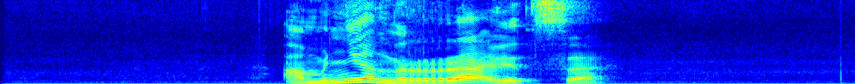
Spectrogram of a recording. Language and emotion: Russian, positive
